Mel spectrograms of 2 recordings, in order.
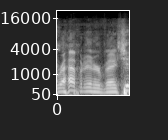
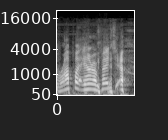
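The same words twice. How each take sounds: First: It is said in an attempted French accent. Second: It is said in a put-on Chinese accent. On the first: "I don't even know how to do a French accent" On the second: "My go-to accent"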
